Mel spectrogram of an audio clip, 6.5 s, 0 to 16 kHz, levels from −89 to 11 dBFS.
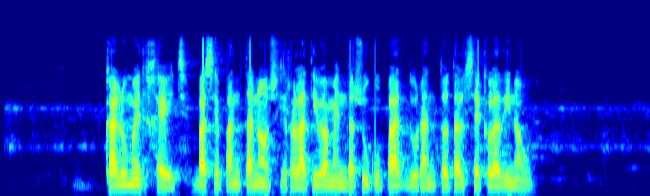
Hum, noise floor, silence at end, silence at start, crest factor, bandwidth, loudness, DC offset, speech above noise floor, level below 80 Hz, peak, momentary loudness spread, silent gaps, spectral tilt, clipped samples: none; -67 dBFS; 1.2 s; 1.05 s; 26 dB; 8.2 kHz; -27 LUFS; under 0.1%; 40 dB; -64 dBFS; -2 dBFS; 6 LU; none; -4.5 dB/octave; under 0.1%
